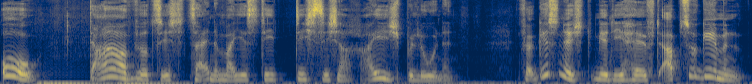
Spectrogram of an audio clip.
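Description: A woman's voice: medium pitch, lively intonation, a little slow, a little mellow. Sly grinning castle guard, read by a woman, mocking and a bit greedy.

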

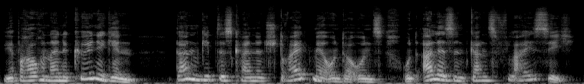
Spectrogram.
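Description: A man voicing a boastful tiny male wren in a storybook, calling out in a shrill, excited voice. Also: moderate pace.

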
